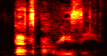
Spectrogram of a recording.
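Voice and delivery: soft breathy whisper; whispered awe. Real, not acted. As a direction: hush it out in amazement. Awed by shark teeth.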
